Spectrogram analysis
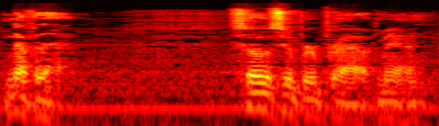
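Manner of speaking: hoarse, raspy near-whisper; forcing air through a worn-out voice; lost voice. Real, not acted. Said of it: "This is me with no voice".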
